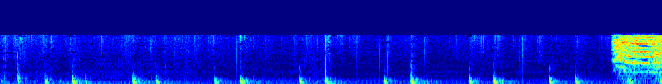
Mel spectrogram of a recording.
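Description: A heartbeat heard through a stethoscope, a woman's pulse running slightly fast: many soft, low thumps in a steady paired lub-dub rhythm over a faint hum, ending in a sudden burst of loud noise.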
